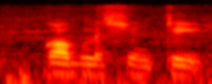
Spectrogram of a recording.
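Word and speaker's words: cognoscenti: ரெண்டுத்துக்குமே same pronunciation தான் கிட்டத்தட்ட பட் ஸ்லைட் வேரியேஷன் இருக்கு. இந்த ஸ்லைட் வேரியேஷன் என்ன அப்படின்னா கொஞ்சம் எலாங்கேட் பண்ணனும். இந்த பப்ளூரல்ல இருக்கக்கூடிய அந்த ஐ சவுண்டுக்காக காக்னிஷன்டி அப்படின்றது கொஞ்சம்தான் எலாங்கேட் ஆகும்.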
